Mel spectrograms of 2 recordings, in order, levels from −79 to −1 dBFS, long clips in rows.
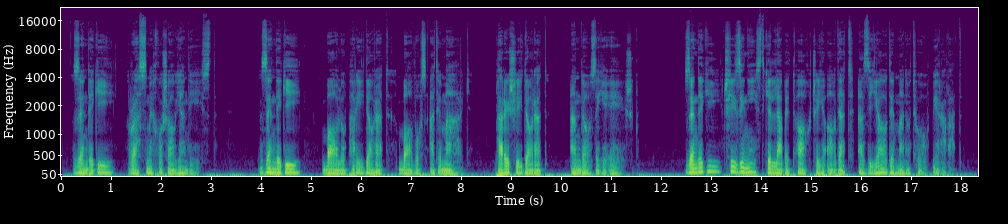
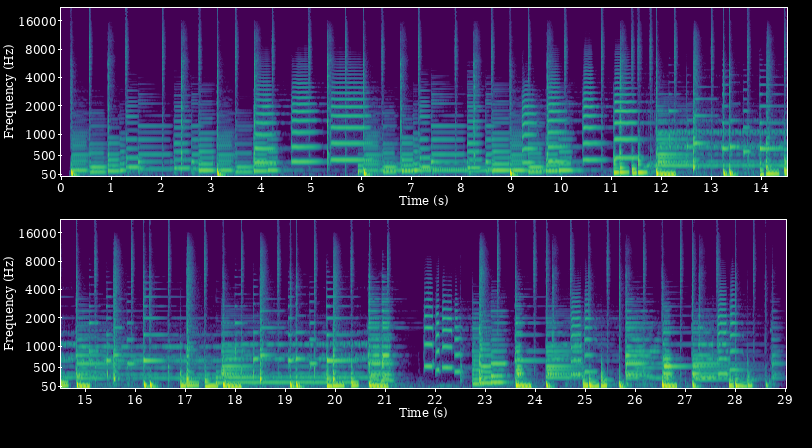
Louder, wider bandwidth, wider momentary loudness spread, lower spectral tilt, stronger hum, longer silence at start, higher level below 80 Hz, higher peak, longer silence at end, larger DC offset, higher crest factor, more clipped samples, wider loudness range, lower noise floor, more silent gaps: about the same, -20 LUFS vs -20 LUFS; second, 16.5 kHz vs over 20 kHz; about the same, 13 LU vs 11 LU; about the same, -6 dB/octave vs -6.5 dB/octave; neither; second, 0.05 s vs 0.2 s; about the same, -24 dBFS vs -22 dBFS; about the same, 0 dBFS vs 0 dBFS; about the same, 0.05 s vs 0.05 s; neither; about the same, 18 dB vs 18 dB; neither; about the same, 4 LU vs 4 LU; second, -39 dBFS vs -47 dBFS; neither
